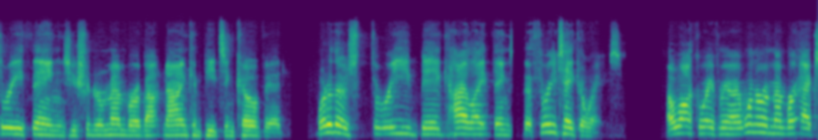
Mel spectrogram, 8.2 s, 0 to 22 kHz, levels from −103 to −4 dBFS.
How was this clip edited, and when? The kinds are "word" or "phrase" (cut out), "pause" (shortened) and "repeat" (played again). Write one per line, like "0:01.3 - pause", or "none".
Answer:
0:05.1 - word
